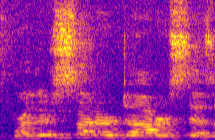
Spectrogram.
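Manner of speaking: ordinary delivery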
